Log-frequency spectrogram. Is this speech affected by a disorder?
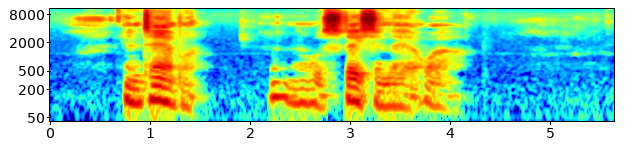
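Yes: Parkinson's; about 5 years since onset.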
